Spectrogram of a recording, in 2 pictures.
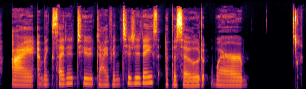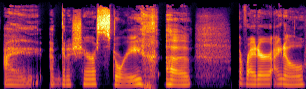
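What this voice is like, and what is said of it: Stuffy, congested sick voice. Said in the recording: “apologize for my voice ... I am sick and a little stuffy ... I'm not speaking as clearly as I typically do, it's my sick voice”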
